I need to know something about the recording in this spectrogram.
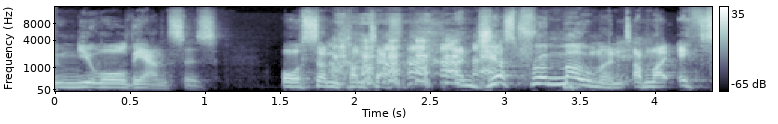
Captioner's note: laugh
